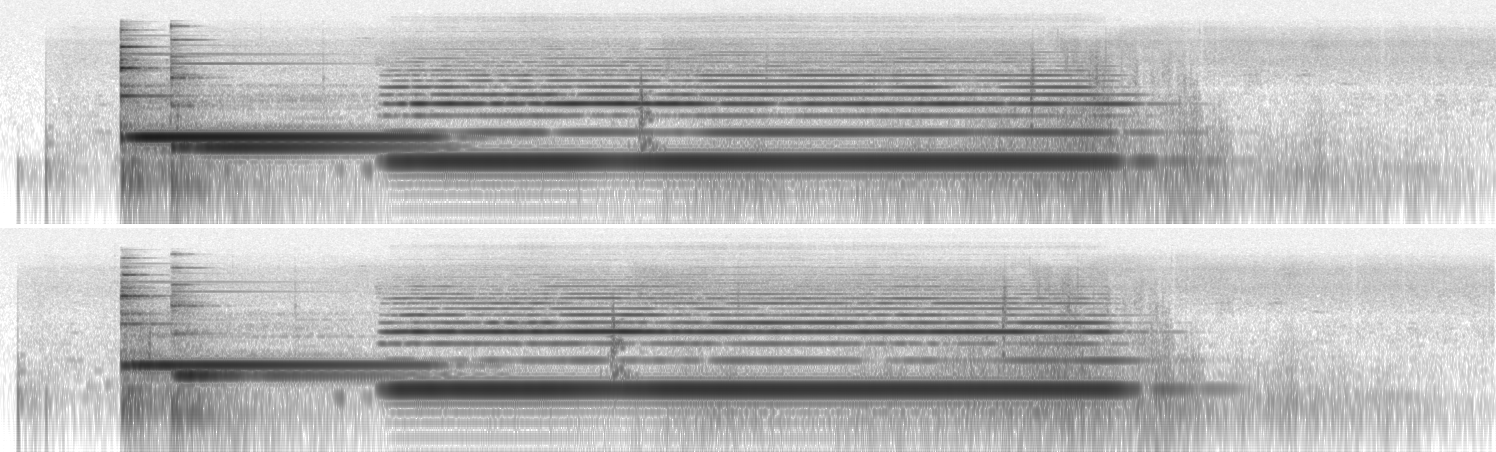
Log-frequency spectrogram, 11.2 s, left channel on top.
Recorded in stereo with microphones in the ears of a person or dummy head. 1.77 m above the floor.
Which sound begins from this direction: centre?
A flute, at 2.8 s.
